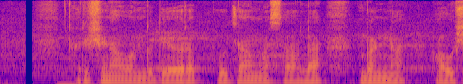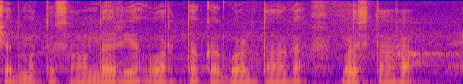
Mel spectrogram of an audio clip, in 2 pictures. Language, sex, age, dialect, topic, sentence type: Kannada, male, 18-24, Northeastern, agriculture, statement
